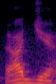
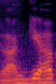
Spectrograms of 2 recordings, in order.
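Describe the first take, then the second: First: The middle cluster gets a careful, traditional pronunciation. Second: The middle cluster gets a common, popular pronunciation. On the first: The speaker calls it right. "लेकिन शुद्ध उच्चारण इसका राज्य है" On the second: The speaker calls it wrong. "इसे राज्ञः पढ़ते हैं कुछ लोग"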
